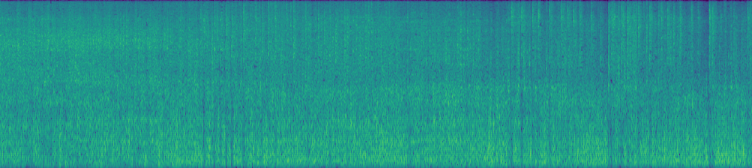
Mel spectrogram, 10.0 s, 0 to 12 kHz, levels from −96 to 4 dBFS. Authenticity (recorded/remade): recorded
